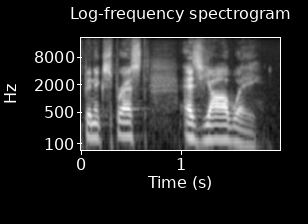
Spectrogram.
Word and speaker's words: Yahweh: In Hebrew, it's Yahweh, or at least that's how we pronounce it. There are no vowels in the divine name in the Hebrew text.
